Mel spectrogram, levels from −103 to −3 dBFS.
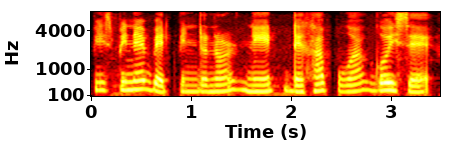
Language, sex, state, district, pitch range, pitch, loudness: Assamese, female, Assam, Sonitpur, 220-265 Hz, 240 Hz, -17 LUFS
